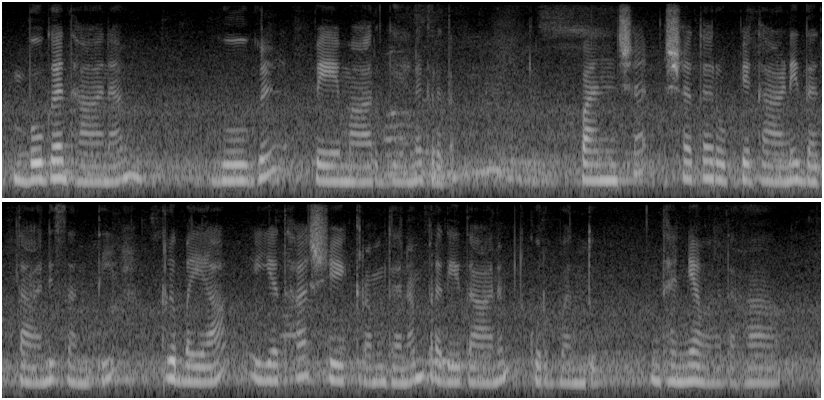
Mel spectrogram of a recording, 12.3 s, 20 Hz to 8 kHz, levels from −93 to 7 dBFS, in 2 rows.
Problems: constant background noise, continuous background conversations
